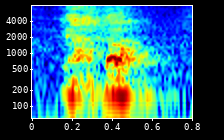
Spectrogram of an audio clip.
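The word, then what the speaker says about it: יָדַע: 야다. 달레트에게 레시가 야다 이렇게 됐어요. 이게 처음 나올 때는 아로 발음하지 않고 야로 발음이 맨 처음에 이게 나오면은 야다.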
